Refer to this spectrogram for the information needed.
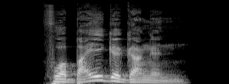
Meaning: past participle of vorbeigehen
- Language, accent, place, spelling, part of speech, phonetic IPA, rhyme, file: German, Germany, Berlin, vorbeigegangen, verb, [foːɐ̯ˈbaɪ̯ɡəˌɡaŋən], -aɪ̯ɡəɡaŋən, De-vorbeigegangen.ogg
